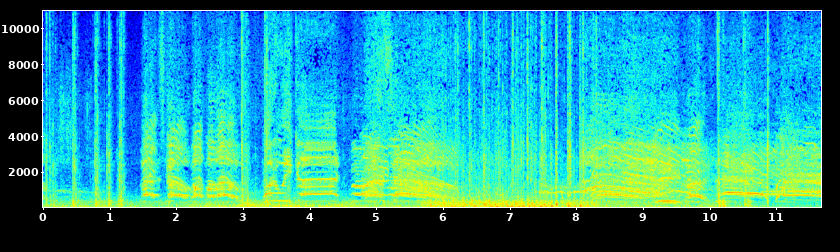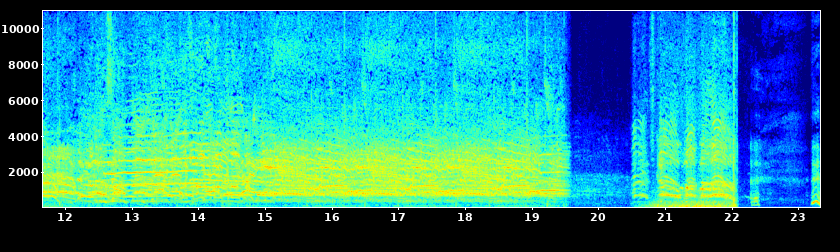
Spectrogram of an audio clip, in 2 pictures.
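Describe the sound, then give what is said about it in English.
A dense crowd of Buffalo Bills fans roars and shouts for about twenty seconds, voices overlapping with whoops and yells at a steady high level, before cutting to brief scattered bursts and silence. “And so there's people that go out to cheer them on.”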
